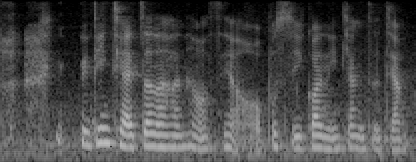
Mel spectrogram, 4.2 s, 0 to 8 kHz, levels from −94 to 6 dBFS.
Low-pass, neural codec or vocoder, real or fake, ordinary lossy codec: none; none; real; none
